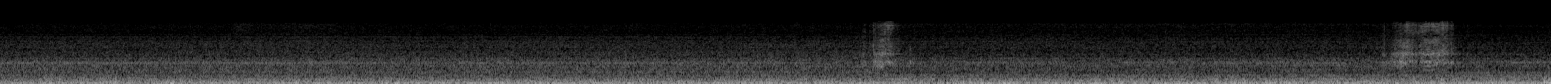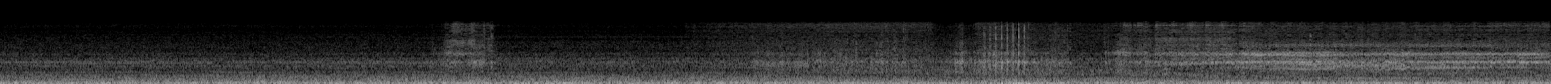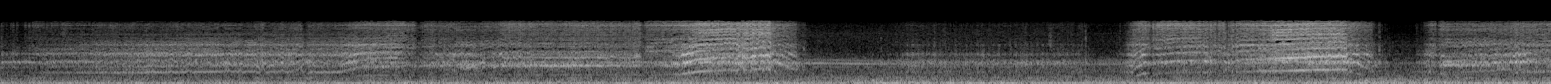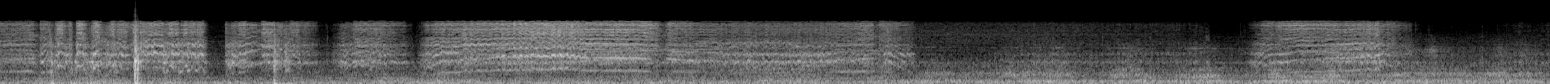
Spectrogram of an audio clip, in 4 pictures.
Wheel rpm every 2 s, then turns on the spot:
0, 0, 0, 0, 0, 0, 0, 10, 0, 0, 10, 10, 20, 40, 70, 70, 70, 100, 120, 70, 20, 130, 90, 160, 130, 110, 160, 120, 10, 60, 40.
22-26 38-40 56-58 60-62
